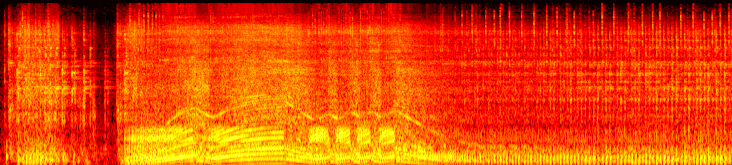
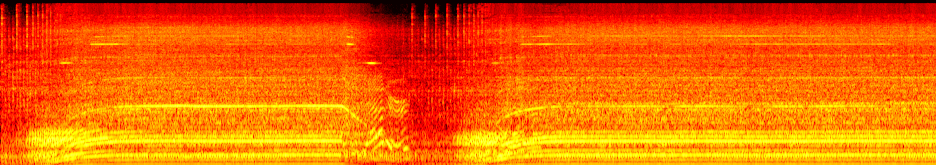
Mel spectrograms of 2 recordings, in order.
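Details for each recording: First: Old Stihl leaf blower that wouldn't stay running, after carburetor cleaning and tuning, warmed up: after a few blips it pulls to a high, even whine and holds without fluctuating. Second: Old Stihl leaf blower being repaired for not staying running, warming up after carburetor clean and tune: small two-stroke holds a steady high buzz, dies, restarts and runs steadily, then cuts out; stalls, cause unknown.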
